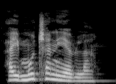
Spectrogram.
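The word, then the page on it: hay mucha niebla: Spain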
